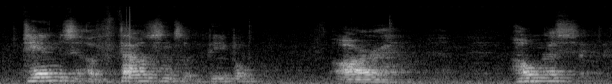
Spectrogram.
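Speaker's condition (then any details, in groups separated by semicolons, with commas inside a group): ALS; extremely weak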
